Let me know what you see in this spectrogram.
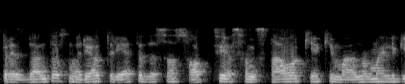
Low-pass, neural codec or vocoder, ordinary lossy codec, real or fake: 5.4 kHz; none; Opus, 16 kbps; real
